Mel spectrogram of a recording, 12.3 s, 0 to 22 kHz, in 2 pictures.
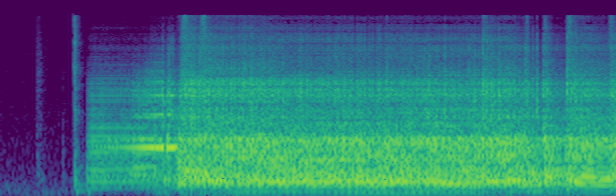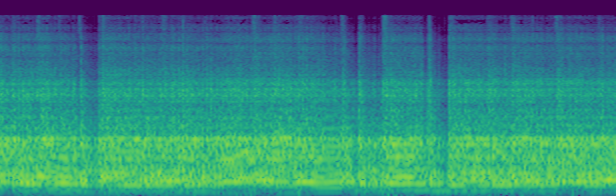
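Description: Electric guitar, a Fender Stratocaster, played through a 1980s Peavey Decade 10-watt combo amp with an 8-inch Celestion speaker. It starts about a second in and is played loudly and continuously.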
